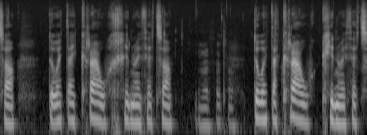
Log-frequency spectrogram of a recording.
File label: "crawc", Welsh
